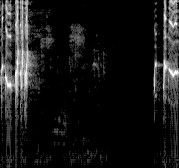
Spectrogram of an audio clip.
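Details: Sooty-headed bulbul song: an opening cluster of bubbly slurred whistles, a long quiet stretch, then another bright, rising-and-falling whistled phrase.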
